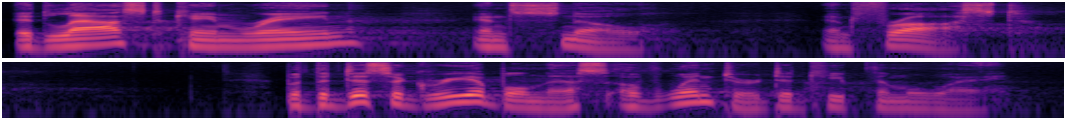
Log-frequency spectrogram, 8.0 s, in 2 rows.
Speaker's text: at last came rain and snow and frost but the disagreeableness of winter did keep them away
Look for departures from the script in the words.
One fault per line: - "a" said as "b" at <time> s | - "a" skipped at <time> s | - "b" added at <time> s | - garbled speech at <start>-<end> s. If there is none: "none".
none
